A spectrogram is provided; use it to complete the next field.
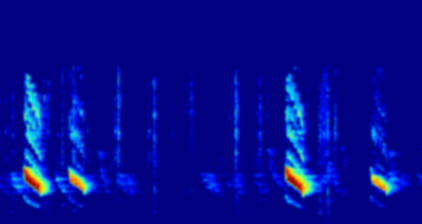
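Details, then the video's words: Female pleci from Lombok calling a male so he will sing quickly: four harsh, downward-sliding chirps in two pairs, roughly a second apart within each pair, separated by a few seconds of quiet with light clicks. "Ciak Ciak Pleci Lombok Betina Memanggil Jantan Supaya Cepat Gacor"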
